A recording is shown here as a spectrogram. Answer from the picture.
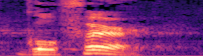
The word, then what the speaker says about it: gopher: It is a Hebrew word that is pronounced gopher.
